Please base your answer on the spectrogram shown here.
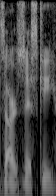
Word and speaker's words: Zarzyski: Paul Zarzyski, Zarzyski rhymes with bar whiskey.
